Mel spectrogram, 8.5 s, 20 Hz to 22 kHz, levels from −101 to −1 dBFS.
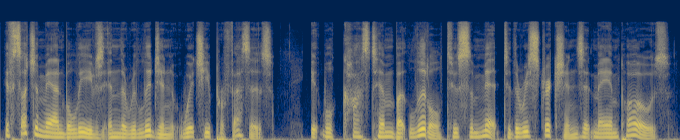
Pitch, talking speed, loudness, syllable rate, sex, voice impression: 115 Hz, 175 wpm, -19 LUFS, 4.8 syllables/s, male, masculine, adult-like, thick, tensed, powerful, slightly hard, slightly raspy, cool, intellectual, calm, mature, reassuring, wild, lively, slightly strict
